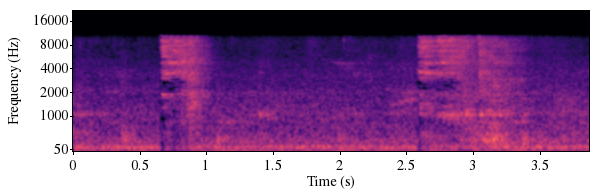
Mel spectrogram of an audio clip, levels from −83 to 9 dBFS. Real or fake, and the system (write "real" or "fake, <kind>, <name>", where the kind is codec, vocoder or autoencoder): real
